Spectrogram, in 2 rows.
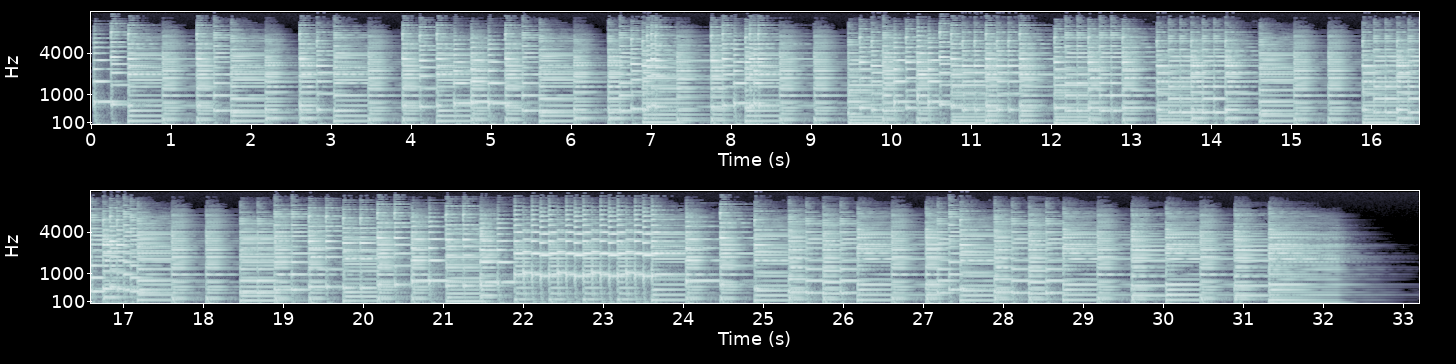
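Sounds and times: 
waltz music: 0.2s - 32.5s.

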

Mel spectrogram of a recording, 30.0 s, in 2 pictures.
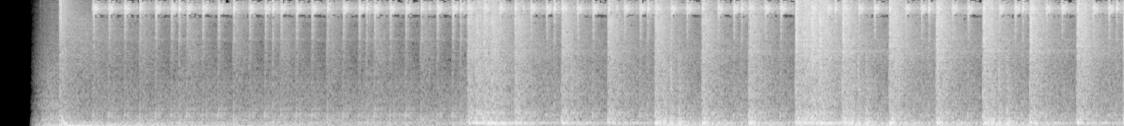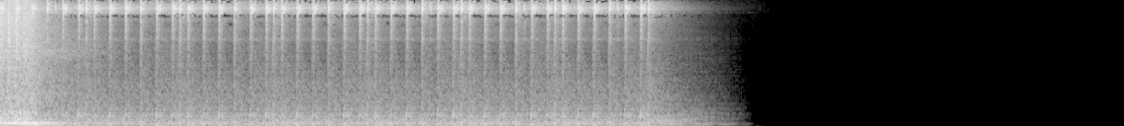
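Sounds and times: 
cinematic drums: 0.5s - 23.9s.

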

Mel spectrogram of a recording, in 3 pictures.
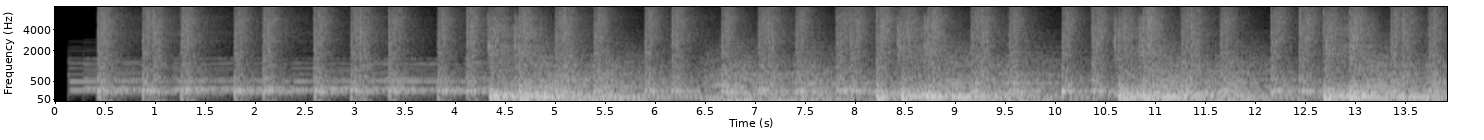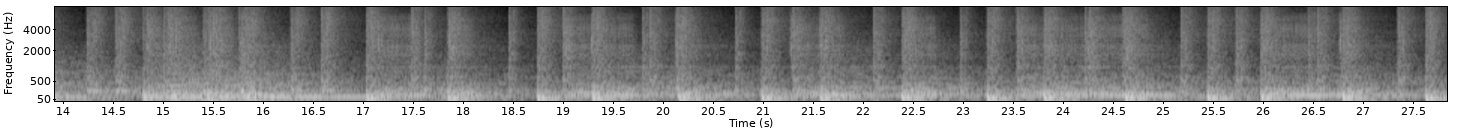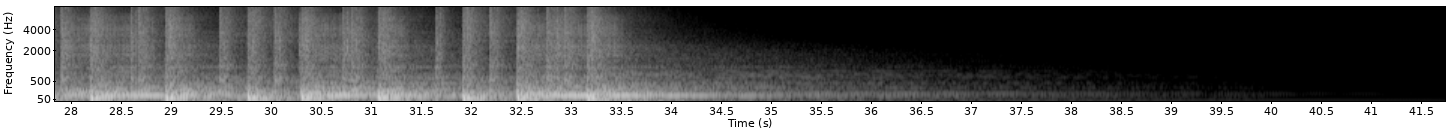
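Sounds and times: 
combat theme music: 0.4s - 35.9s.

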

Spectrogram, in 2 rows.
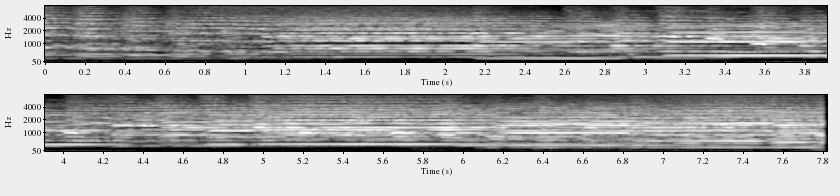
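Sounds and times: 
clarinet concerto in D major: 0.2s - 7.8s.

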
